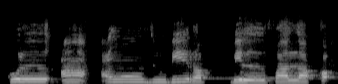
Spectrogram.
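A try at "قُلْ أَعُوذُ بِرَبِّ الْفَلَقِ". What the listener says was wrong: Jangan ditekan di bi-nya. Nih ya. Kul a'udzu birab. A'udzu birab. B-nya dipendekin. Qul a'udzu birab. Qul a'udzu birabbil falaq. B-nya jangan ditahan, dilepas. Sebetulnya itu udah kalau biasa mah udah bener. Cuman kan saya pengen yang sempurna ya.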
